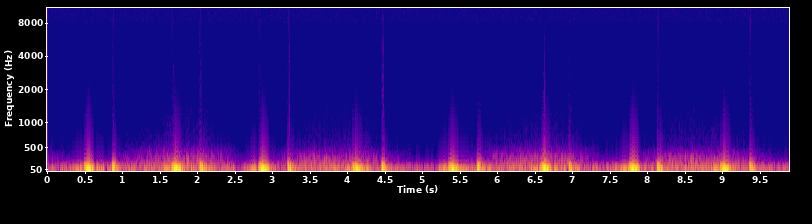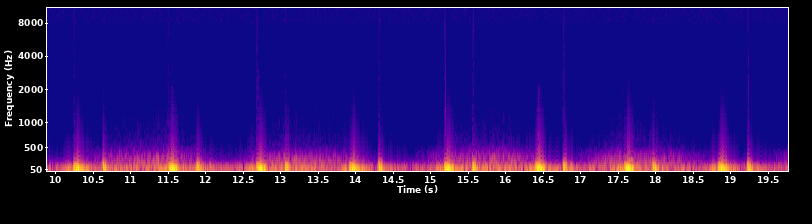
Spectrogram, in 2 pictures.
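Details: Sharky's heartbeat and breathing sound, from the Zig and Sharko cartoon: regular paired heart sounds, about 50 beats a minute, with rhythmic whooshing breath sounds rising and falling underneath.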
